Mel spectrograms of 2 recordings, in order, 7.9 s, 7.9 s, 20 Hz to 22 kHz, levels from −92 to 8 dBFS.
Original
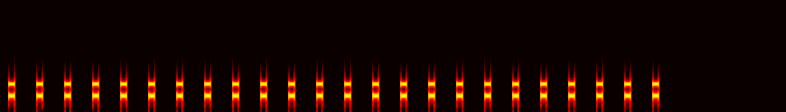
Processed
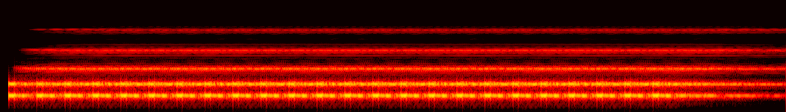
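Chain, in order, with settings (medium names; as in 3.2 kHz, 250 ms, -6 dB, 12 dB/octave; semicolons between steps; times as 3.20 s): high-pass 470 Hz 6 dB/octave; band-stop 1 kHz, Q 27; pitch-shifted reverb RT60 3 s, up +12 st, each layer -8 dB, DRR -2.5 dB; trim -2.5 dB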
